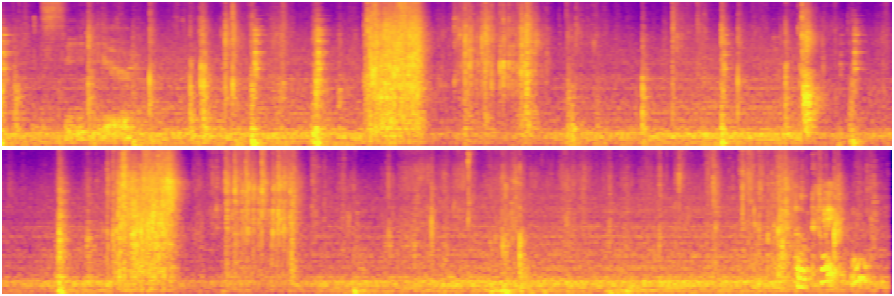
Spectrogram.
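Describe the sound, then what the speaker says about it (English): A tarot card deck is shuffled close by in repeated riffling and rustling bursts, several of them sharp and loud. A voice talks over parts of it. "Shuffling this deck"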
